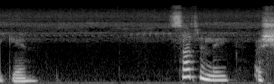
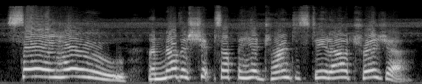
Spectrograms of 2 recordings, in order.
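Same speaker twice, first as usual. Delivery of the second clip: high, urgent lookout's cry; alarmed storybook pirate call; shouted warning; 8 semitones higher than usual. A narrator's reading. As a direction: raise the alarm to the crew, pitched up. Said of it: "suddenly gave a warning".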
